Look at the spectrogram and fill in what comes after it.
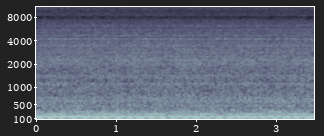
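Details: Two-stage AC condenser in rental property, in stage 2 (full compressor speed), after wiring fault fixed: steady low hum with even fan whoosh, no knocking or rattles; running normally.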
